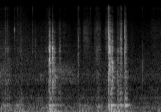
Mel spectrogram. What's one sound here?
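A knife knocks against a plastic cutting board.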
